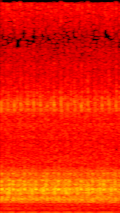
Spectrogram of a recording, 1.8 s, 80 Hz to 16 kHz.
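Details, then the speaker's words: Nissan X-Trail T31 with CVT automatic filled with the wrong transmission oil, heard at the engine bay: steady but lumpy idle with an uneven, shaking beat; engine running rough and misfiring. "kita buka k mesin suaranya seperti itu ya teman-teman mesinnya juga sedikit kincang seperti ini goyang"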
